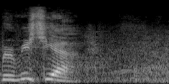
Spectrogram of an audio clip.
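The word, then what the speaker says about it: Burisma: Executives so these uh biria buia they say pronounce it buia a real beautiful Company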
